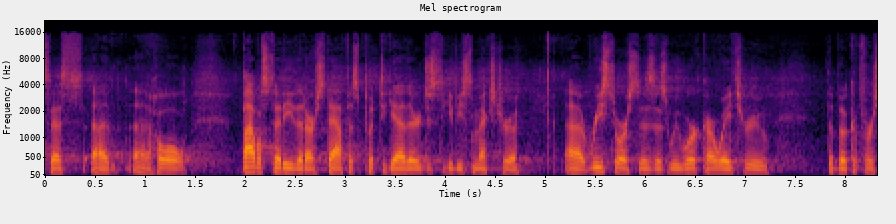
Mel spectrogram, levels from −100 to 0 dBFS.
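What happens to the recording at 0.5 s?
Nothing goes wrong at 0.5 s; the audio plays through that moment intact.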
